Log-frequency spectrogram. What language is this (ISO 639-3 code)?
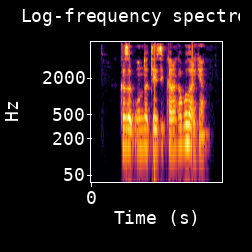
uzb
